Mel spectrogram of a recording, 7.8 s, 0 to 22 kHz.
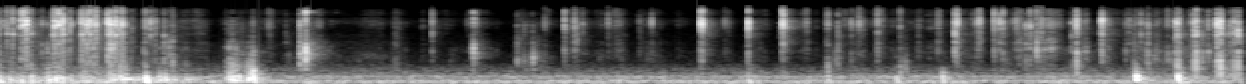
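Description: Long acrylic nails tap and scratch the glass base and sides of a large 3-wick glass candle jar, full of wax and with a printed label, held near the floor. A dense flurry of quick, bright clicking taps opens the clip, then thins into soft, low scratching with scattered sharp ticks. Crisp, dry taps return toward the end.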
